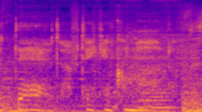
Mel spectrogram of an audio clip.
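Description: A whispered line of dialogue over dark orchestral trailer music.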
